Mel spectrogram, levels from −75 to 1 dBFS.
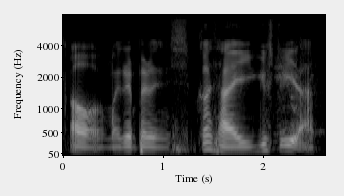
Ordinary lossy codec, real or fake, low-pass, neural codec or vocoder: none; real; 7.2 kHz; none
